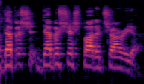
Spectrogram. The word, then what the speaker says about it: Debashish Bhattacharya: Oh, Debashish Bhattacharya.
